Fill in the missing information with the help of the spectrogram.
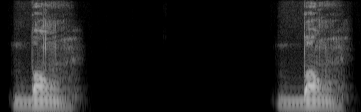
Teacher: The m here sounds closer to an ng, but it's almost like you don't quite finish pronouncing the g.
